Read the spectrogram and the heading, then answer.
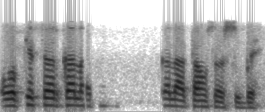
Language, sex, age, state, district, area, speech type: Hindi, male, 18-30, Rajasthan, Nagaur, rural, conversation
